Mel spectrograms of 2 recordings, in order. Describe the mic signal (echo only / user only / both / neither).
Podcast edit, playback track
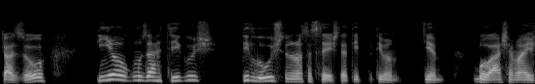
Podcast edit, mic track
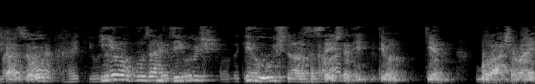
both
